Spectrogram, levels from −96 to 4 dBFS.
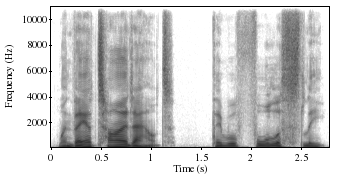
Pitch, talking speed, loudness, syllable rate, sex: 115 Hz, 195 wpm, -19 LUFS, 5.4 syllables/s, male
